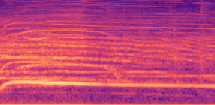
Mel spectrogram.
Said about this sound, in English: And the crowd goes wild.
